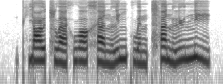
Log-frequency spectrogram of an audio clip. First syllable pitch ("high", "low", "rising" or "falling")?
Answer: rising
